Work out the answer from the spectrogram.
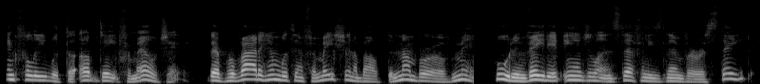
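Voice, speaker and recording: A woman's voice: on the low side, mellow, no echo. A woman narrating a scripted story as a storyteller, with a dramatic, emphatic delivery.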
